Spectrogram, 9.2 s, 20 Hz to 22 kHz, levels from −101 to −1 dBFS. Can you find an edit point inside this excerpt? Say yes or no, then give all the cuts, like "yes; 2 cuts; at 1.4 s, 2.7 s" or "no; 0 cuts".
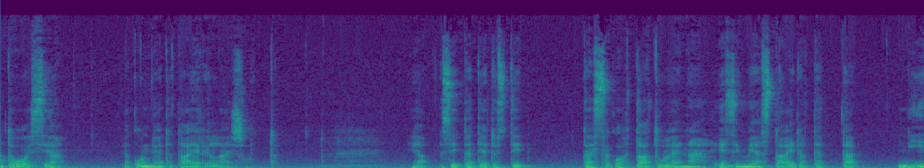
no; 0 cuts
